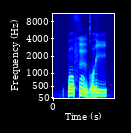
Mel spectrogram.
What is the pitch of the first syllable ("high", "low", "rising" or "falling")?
high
